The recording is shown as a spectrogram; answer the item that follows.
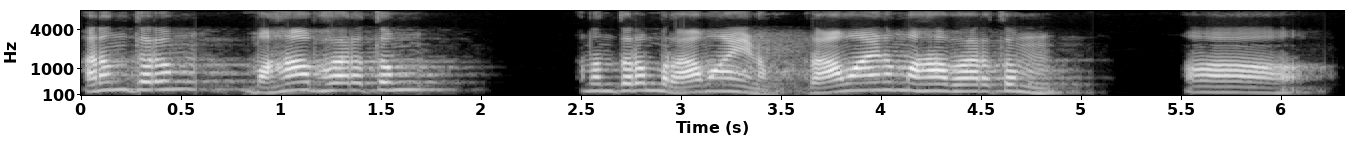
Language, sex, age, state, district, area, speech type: Sanskrit, male, 45-60, Karnataka, Uttara Kannada, rural, spontaneous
